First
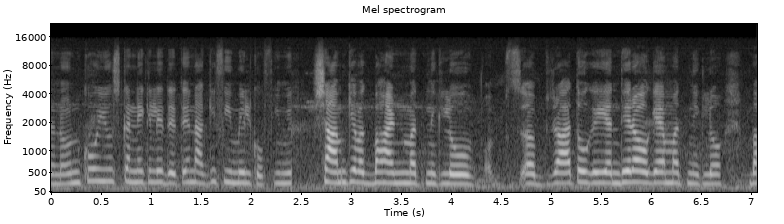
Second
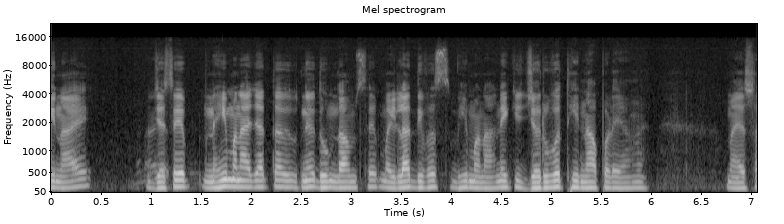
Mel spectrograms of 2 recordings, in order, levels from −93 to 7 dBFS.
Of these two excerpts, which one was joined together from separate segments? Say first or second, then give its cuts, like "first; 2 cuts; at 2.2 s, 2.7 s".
first; 1 cut; at 2.5 s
